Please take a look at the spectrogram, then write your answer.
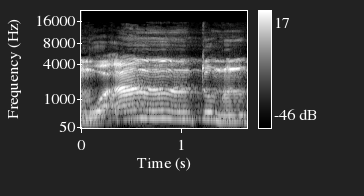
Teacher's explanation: nun sukun bertemu ta ikhfa Hakiki kita dengungkan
